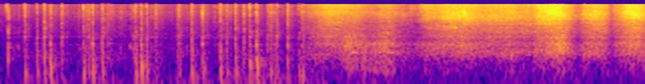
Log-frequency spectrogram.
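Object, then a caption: Cardboard box. Fingertips and nails tap and scratch the top and front of a closed, hollow Nomadik cardboard box. A quick run of soft, hollow taps with low thumpy resonance fills the first two seconds, then gives way to a steady, bright, papery scratching that swells in short strokes.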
